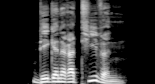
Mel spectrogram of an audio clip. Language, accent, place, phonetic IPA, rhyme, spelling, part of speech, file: German, Germany, Berlin, [deɡeneʁaˈtiːvn̩], -iːvn̩, degenerativen, adjective, De-degenerativen.ogg
- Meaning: inflection of degenerativ: 1. strong genitive masculine/neuter singular 2. weak/mixed genitive/dative all-gender singular 3. strong/weak/mixed accusative masculine singular 4. strong dative plural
